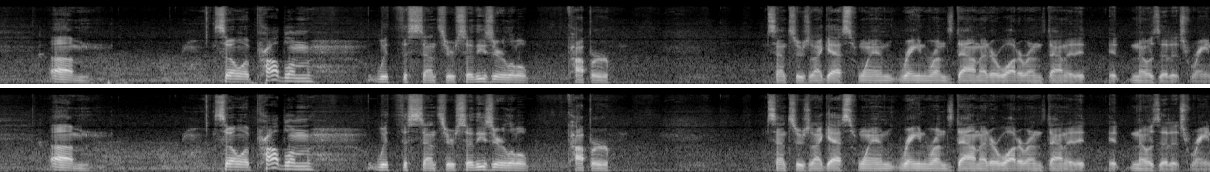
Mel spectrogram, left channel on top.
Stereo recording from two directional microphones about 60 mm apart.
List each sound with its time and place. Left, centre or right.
0.0 s a sound: centre
1.8 s speech: centre
7.6 s speech: centre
